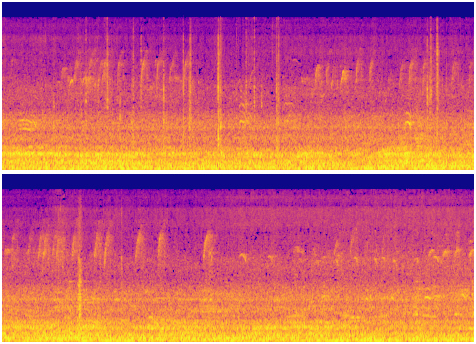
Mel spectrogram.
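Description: Small birds chirping in quick series of short high notes over a steady low background noise, with a few faint clicks.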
